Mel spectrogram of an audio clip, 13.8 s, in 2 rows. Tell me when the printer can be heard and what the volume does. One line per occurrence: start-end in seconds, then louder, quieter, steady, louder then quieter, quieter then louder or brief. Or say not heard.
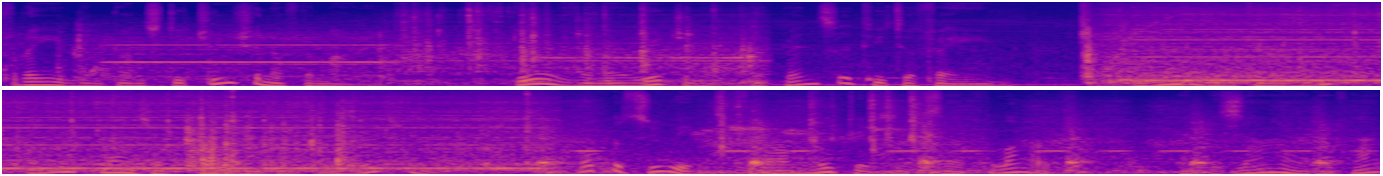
0.0-13.7 louder then quieter.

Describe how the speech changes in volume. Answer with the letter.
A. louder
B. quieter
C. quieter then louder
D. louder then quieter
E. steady
E.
